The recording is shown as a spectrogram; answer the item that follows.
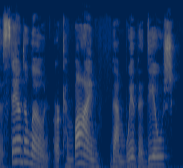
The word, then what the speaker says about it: adeus: Once again, we have a word that many people think it is similar to the Spanish word, but here too the pronunciation is quite different. Adeus, goodbye.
